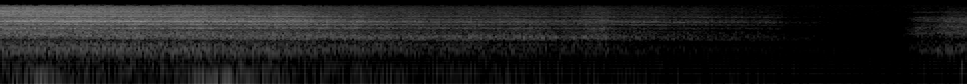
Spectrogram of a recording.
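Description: A slow, deep exhalation during a breathing exercise, a faint, airy hiss that starts full and gradually thins and fades over about four seconds before a short silence.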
